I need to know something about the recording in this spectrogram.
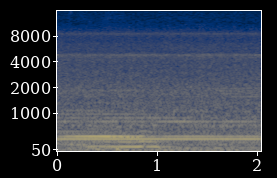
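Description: A steady musical drone of held notes, the kind that accompanies devotional chanting, with a lower note sounding briefly about half a second in.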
